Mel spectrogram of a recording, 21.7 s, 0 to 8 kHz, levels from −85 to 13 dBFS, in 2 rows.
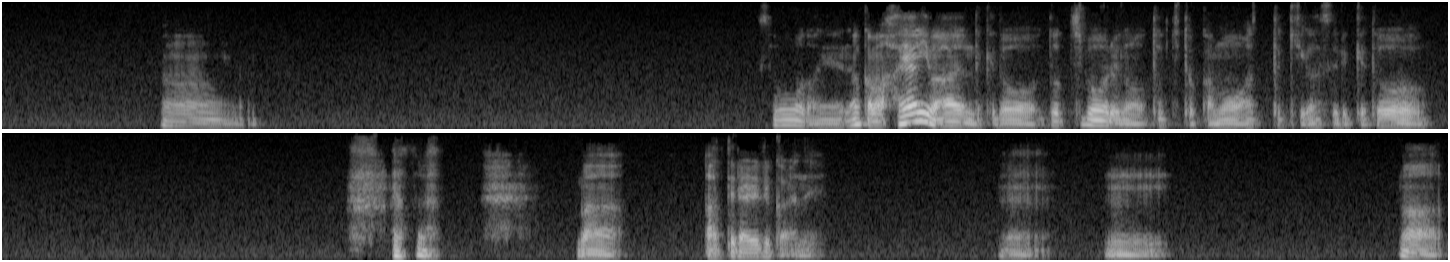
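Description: No technical faults are present in the speech: its content stops at 8 kHz, as expected from the call microphone processing and the wideband Bluetooth mSBC headset codec it passed through, and the light graininess that codec adds is part of its normal behaviour.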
